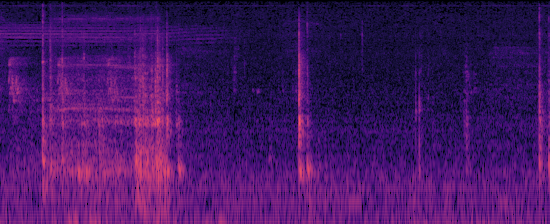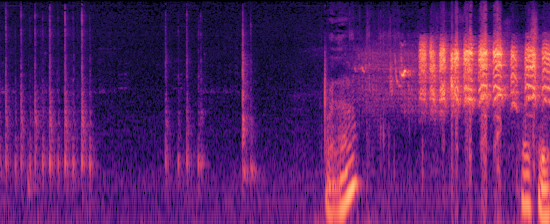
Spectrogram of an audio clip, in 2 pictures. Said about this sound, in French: La fauvette Orphée, voilà, occidentale. Alors donc, on va commencer par, il va y avoir quelques cris et le chant français.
